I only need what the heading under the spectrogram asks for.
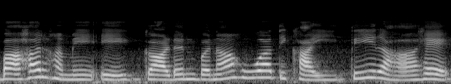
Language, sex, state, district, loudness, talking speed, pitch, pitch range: Hindi, male, Punjab, Fazilka, -15 LUFS, 135 wpm, 240 Hz, 220-285 Hz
